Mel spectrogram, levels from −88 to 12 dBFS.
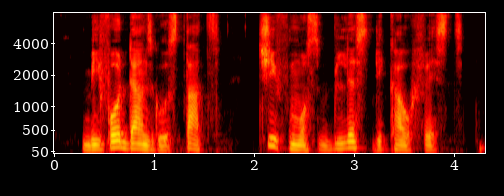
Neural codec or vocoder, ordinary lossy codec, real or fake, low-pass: codec, 16 kHz, 4.8 kbps, FACodec; none; fake; none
